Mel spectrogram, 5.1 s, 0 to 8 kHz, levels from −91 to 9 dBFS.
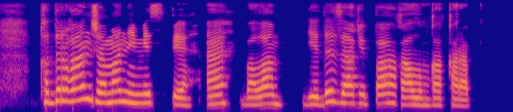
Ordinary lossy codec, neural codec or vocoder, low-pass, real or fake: none; none; 7.2 kHz; real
